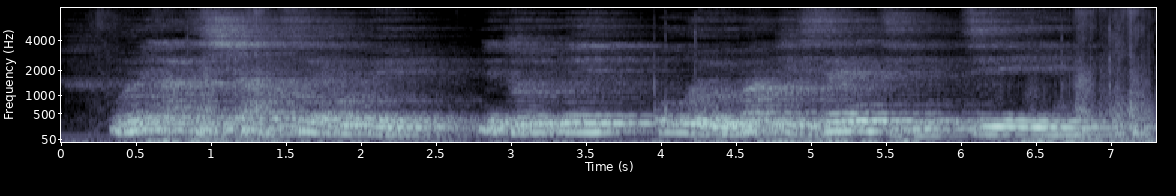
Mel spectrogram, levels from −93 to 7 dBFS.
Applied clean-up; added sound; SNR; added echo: none; Zipper (clothing); 15 dB; reverberation time 2.0 s.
